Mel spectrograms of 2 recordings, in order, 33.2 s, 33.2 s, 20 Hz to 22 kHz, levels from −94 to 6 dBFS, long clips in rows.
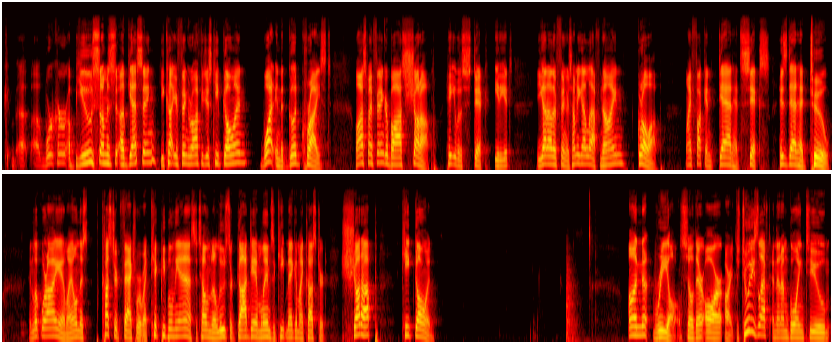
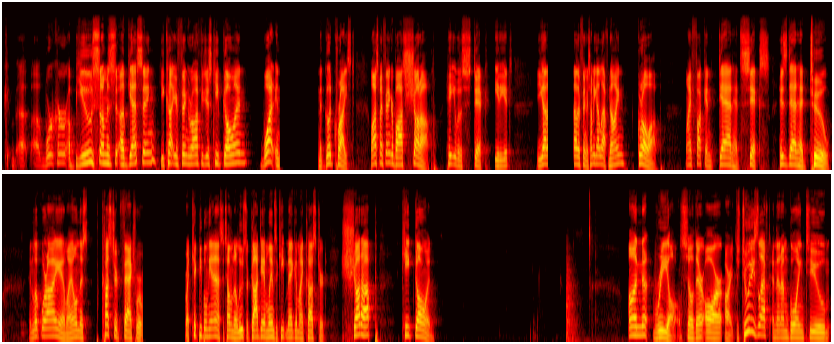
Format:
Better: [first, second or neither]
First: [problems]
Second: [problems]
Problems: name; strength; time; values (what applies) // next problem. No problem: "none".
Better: first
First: none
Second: audio freezing; at 5.5 s for 1 s, at 11 s for 0.5 s and at 19 s for 1 s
